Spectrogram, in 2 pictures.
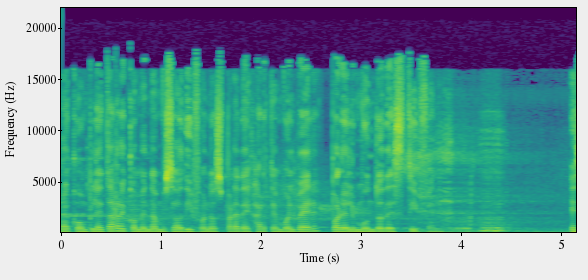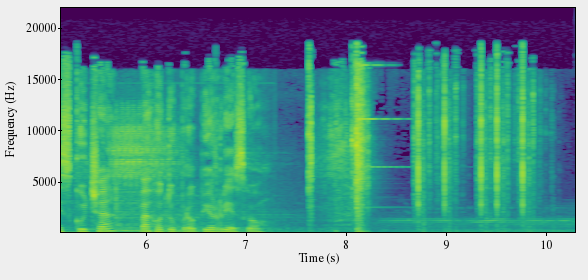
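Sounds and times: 
speech: 0.0 - 7.3
typing on a typewriter keyboard: 8.1 - 10.2.

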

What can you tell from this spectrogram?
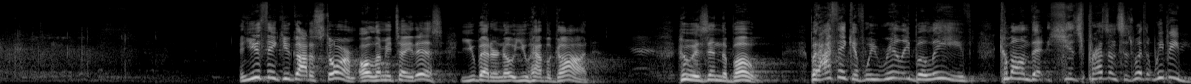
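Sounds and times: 
audience clapping: 0.0 - 1.8
speech: 2.4 - 6.0, 6.8 - 11.9.

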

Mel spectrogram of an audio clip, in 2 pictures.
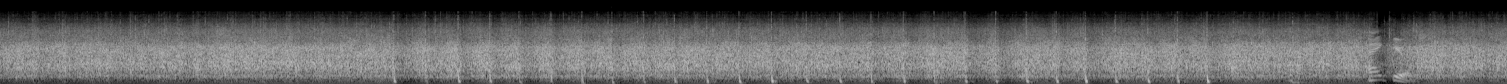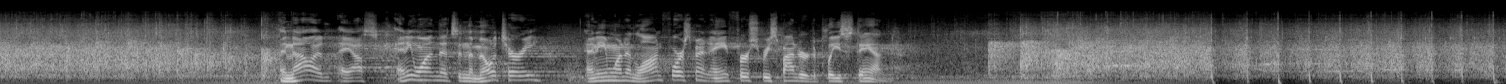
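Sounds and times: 
audience round of applause: 0.0 - 18.6, 24.8 - 30.1
speech: 17.9 - 24.2.

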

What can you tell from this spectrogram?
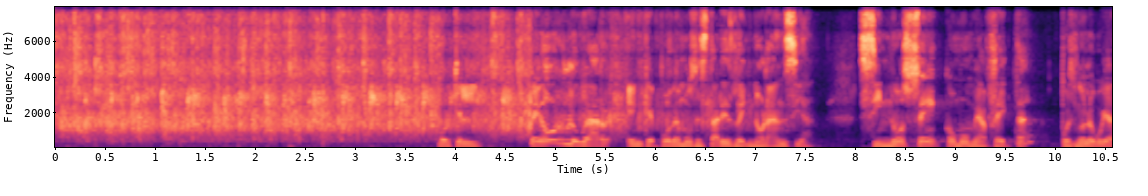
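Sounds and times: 
audience applause: 0.0 - 7.4
speech: 3.8 - 10.5.

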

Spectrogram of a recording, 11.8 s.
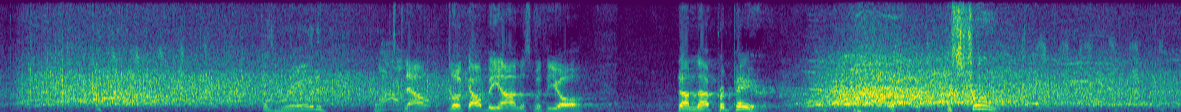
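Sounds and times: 
audience applause: 0.0 - 4.9, 8.4 - 11.8
laughter: 0.9 - 2.9, 8.0 - 11.8
speech: 2.6 - 6.0, 6.8 - 7.8, 8.9 - 10.2.

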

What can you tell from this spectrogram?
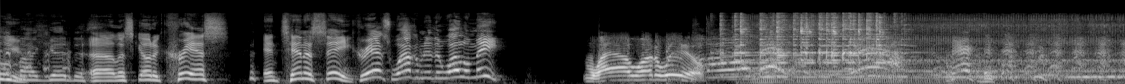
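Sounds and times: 
laughter: 0.0 - 1.1, 9.0 - 11.2
speech: 0.0 - 5.1, 5.8 - 7.6
mini cowbells ringing: 7.1 - 10.3.

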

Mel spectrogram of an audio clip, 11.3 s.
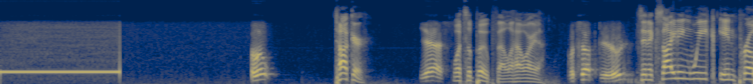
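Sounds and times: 
telephone dial tone: 0.0 - 1.8
speech: 5.1 - 5.5, 6.3 - 11.2.

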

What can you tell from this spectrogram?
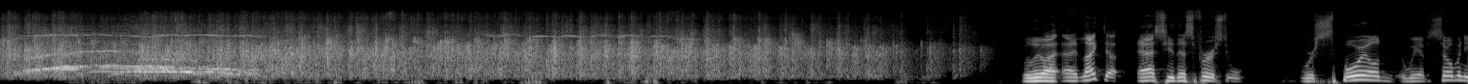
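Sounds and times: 
audience applause: 0.0 - 9.9
speech: 10.2 - 14.6.

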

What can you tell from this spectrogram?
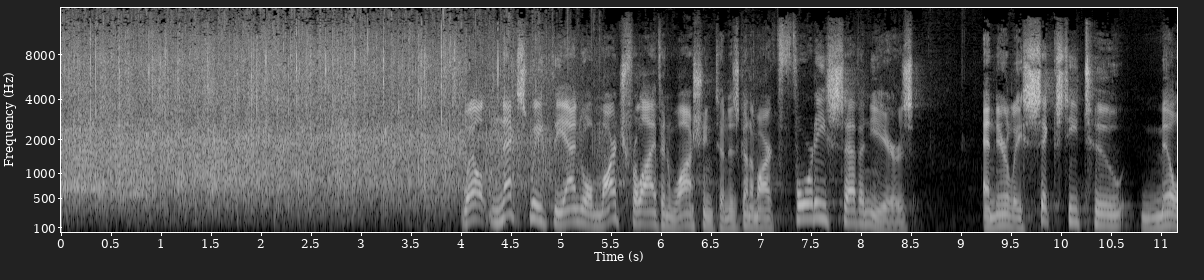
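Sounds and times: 
audience applause for a live band: 0.0 - 5.6
speech: 4.0 - 8.6, 9.2 - 11.1.

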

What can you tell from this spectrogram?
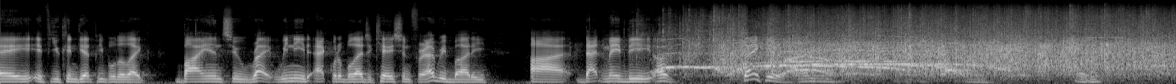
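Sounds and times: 
speech: 0.0 - 8.5
audience applause: 6.1 - 11.7.

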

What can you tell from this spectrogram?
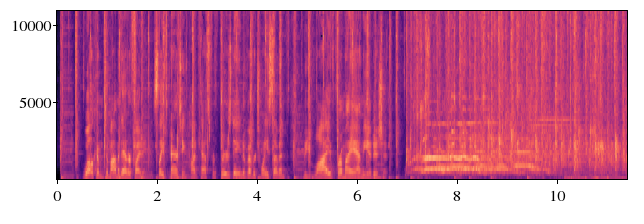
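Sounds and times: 
speech: 0.5 - 6.8
live audience applause and cheering: 6.9 - 11.3
voices shouting: 7.0 - 10.1
whoops: 7.0 - 10.2.

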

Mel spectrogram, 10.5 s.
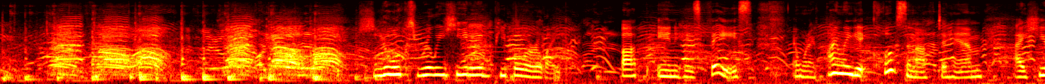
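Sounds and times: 
crowd chanting: 0.0 - 10.4
people screaming: 0.4 - 10.4
speech: 3.8 - 10.4.

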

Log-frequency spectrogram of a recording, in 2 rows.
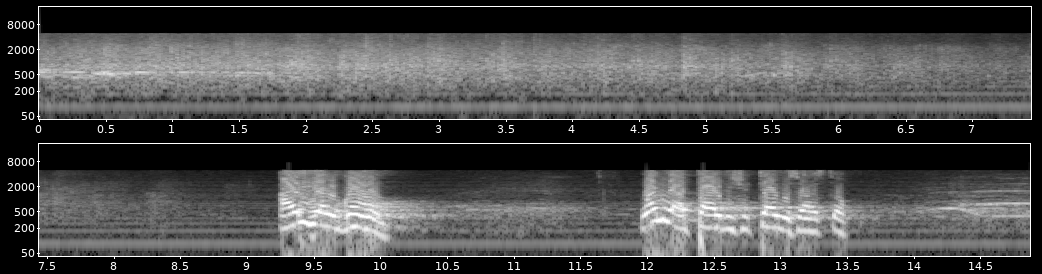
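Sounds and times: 
church congregation clapping hands: 0.0 - 8.8
speech: 9.3 - 10.2, 12.0 - 13.6.

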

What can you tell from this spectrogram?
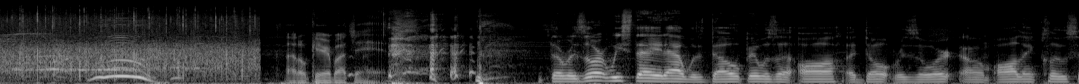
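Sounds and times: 
round of applause: 0.0 - 2.6
speech: 0.9 - 1.6, 3.0 - 10.7.

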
